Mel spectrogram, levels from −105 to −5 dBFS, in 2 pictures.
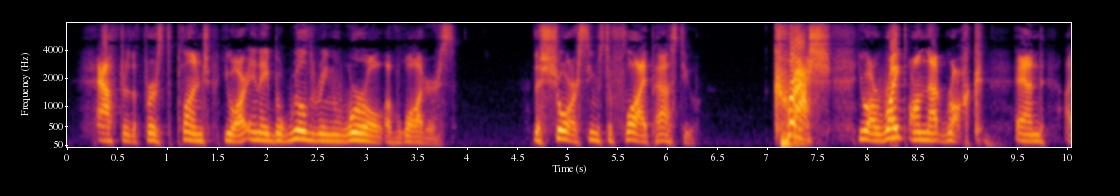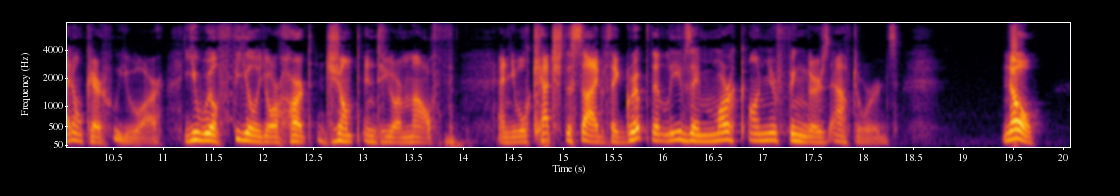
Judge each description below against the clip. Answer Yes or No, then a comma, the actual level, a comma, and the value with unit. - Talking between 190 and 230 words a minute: No, average, 180 wpm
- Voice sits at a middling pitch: Yes, medium, 165 Hz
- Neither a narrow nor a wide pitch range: Yes, average, 4.1 semitones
